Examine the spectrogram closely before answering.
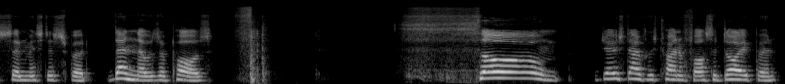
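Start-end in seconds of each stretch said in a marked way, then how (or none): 4.0-5.7 high, drawn-out "thump" sound effect; long, raised storyteller's thump; acted thump. A narrator's reading. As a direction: voice the blow on the door. Acting out blows on door.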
